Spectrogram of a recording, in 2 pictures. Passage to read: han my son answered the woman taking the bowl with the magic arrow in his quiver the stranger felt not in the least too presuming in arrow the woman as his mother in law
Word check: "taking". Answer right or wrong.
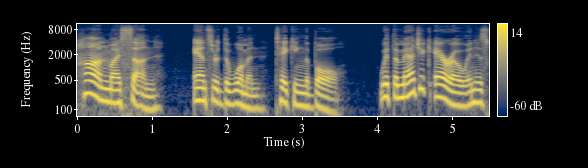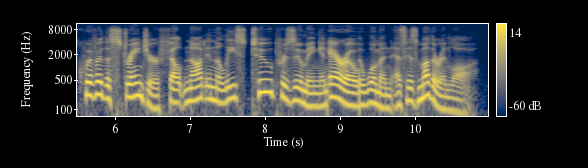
right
